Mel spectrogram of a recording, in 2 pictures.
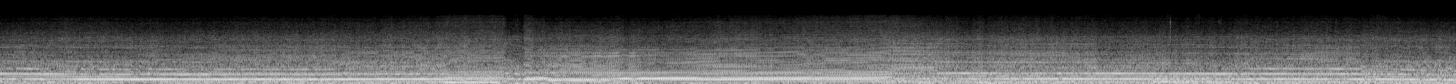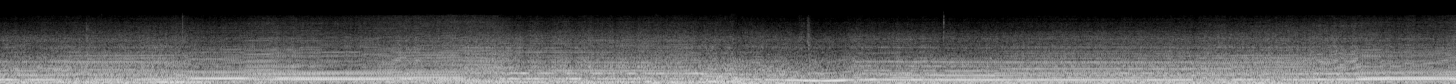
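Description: Honda K24 four-cylinder engine in a Toyota MR2 at race pace, heard from inside the cabin, its revs climbing and falling through gear changes and braking. Twice, about five seconds in and near the end, the revs drop sharply and jump back up.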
